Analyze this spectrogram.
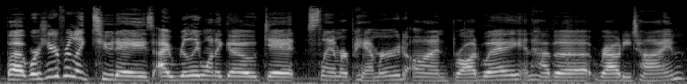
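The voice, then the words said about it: Hoarse, strained, failing voice. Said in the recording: “I sound like there's a dick in my throat because I think I'm losing my voice”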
